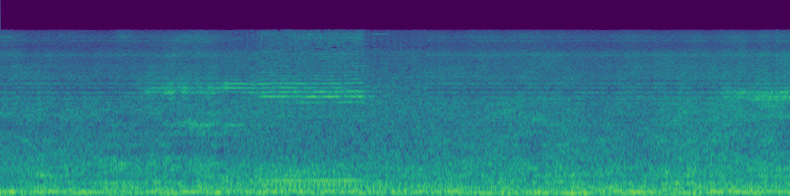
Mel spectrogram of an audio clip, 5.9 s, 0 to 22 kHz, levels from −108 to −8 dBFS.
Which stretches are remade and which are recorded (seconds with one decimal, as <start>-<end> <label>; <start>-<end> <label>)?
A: 0.0-1.7 remade; 1.7-3.2 recorded; 3.2-5.9 remade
